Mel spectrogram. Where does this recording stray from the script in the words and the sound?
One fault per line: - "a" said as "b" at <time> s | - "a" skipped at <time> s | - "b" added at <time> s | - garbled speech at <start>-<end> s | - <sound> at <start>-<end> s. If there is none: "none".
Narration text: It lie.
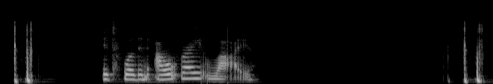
- "was an outright" added at 1.2 s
